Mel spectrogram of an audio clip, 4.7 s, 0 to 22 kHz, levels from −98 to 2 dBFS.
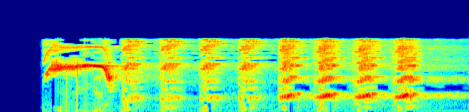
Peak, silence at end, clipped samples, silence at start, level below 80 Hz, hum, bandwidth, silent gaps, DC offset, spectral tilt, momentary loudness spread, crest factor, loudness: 0 dBFS; 0.1 s; 0.4%; 0.45 s; -50 dBFS; none; 5.4 kHz; none; under 0.1%; -0.5 dB/octave; 9 LU; 12 dB; -9 LUFS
